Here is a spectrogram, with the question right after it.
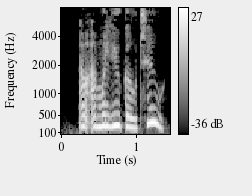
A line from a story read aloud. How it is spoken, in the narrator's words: her mother asked eagerly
